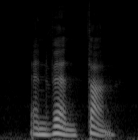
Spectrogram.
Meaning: wait
- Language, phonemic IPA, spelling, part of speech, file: Swedish, /²vɛntan/, väntan, noun, Sv-väntan.ogg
